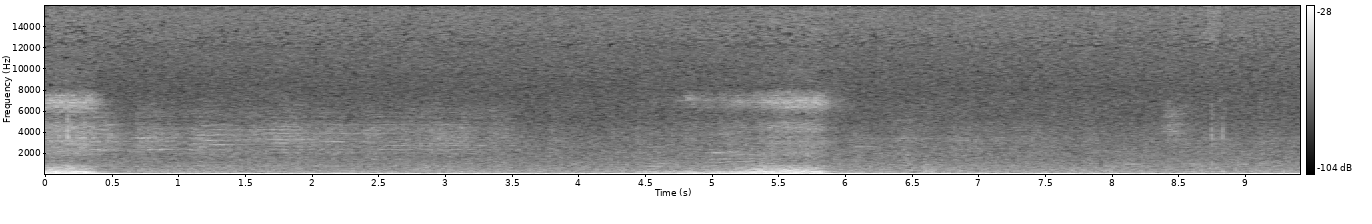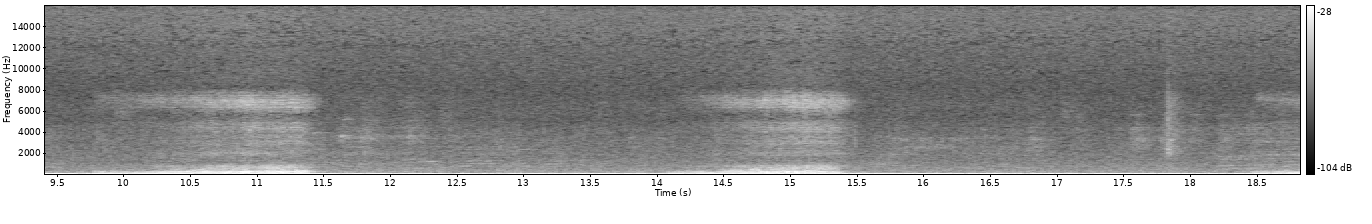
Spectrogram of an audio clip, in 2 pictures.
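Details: Slow, regular snoring, one rough breath about every five seconds (roughly 12 a minute), over a steady low room hum; snoring.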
